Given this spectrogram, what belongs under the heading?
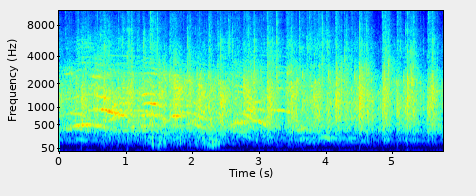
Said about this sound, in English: If you believe that, why don't you clap your hands and magnify the Lord for a moment.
